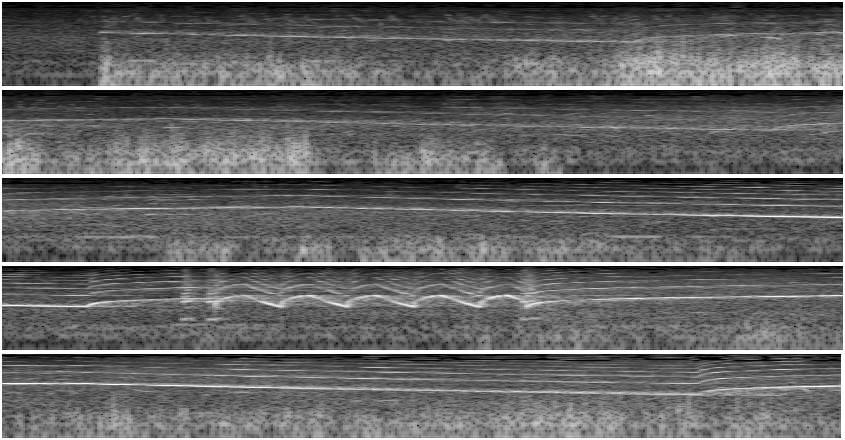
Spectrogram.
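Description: Fire engine siren on a slow wail, rising and falling every four to five seconds. About two-thirds of the way in it switches briefly to a fast yelp, then returns to the wail, growing louder as it approaches.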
